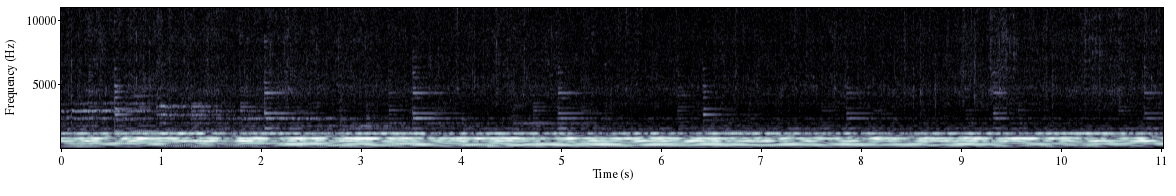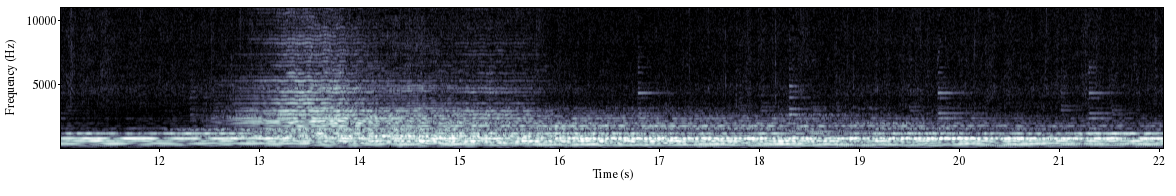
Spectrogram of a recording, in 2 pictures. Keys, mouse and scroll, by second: 0.2-0.7 typing, 2.1-2.8 typing, 3.2 ctrl+a, 4.9-8.4 typing, 6.1 Tab, 7.5 click, 9.9 click, 10.6 typing, 11.8 click, 11.8 typing, 13.1-14.4 ctrl+alt+shift+drag, 14.7-16.6 alt+shift+drag, 17.0-22.0 ctrl+alt+drag.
